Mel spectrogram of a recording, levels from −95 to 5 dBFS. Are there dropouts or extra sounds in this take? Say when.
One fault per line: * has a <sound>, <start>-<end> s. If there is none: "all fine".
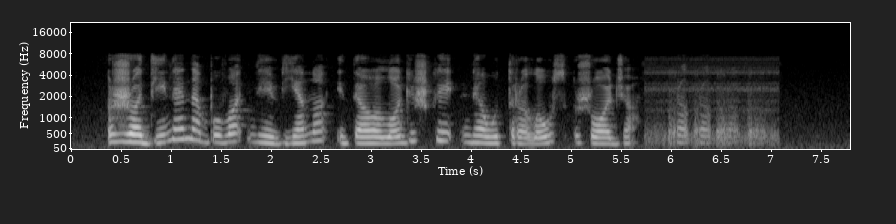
* has a laugh, 6.0-7.0 s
